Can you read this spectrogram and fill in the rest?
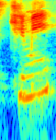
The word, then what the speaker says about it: Kimmy: But my name is Kimmy Kim, and it's with two M's. – Yeah, and it's spelled K-I-M-M-Y. – Yes. – There's some people that have been spelling it I-E, and that's not right.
